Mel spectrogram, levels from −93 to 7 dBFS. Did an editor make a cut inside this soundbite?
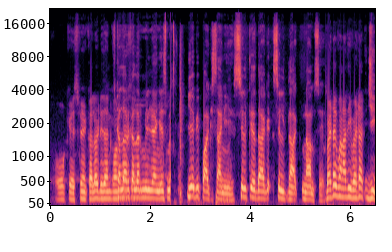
yes; 2 cuts; at 2.4 s, 5.4 s

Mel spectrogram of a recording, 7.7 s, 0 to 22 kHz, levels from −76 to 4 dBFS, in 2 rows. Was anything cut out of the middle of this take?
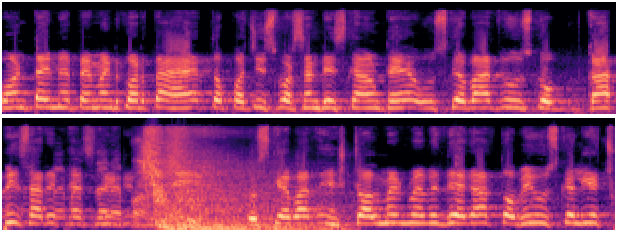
yes; 1 cut; at 4.6 s

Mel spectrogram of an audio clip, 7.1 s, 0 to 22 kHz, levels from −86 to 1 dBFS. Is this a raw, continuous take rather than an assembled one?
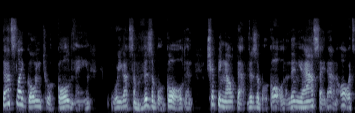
yes; 0 cuts

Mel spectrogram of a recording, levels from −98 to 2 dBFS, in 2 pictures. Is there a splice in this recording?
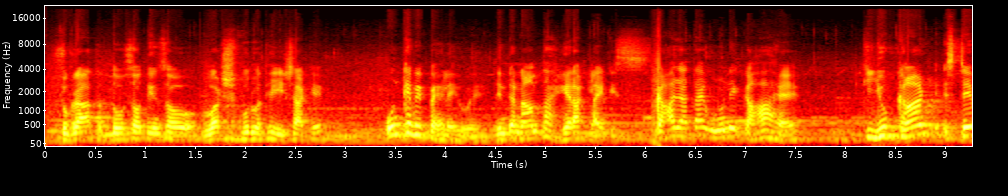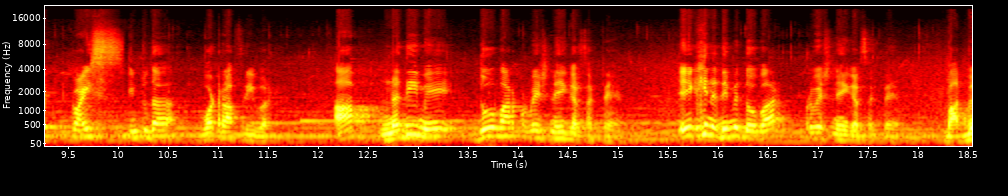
yes; 3 cuts; at 1.5 s, 6.0 s, 10.0 s

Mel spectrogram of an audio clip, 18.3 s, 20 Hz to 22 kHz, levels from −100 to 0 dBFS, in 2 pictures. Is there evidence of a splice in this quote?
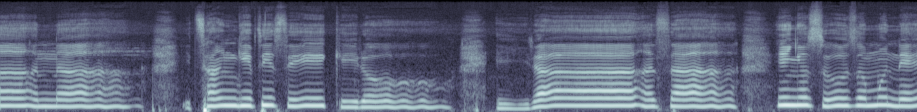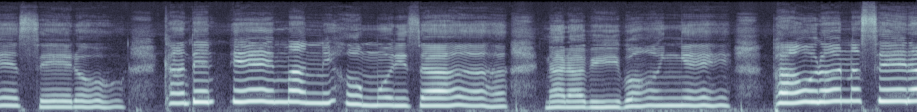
no; 0 cuts

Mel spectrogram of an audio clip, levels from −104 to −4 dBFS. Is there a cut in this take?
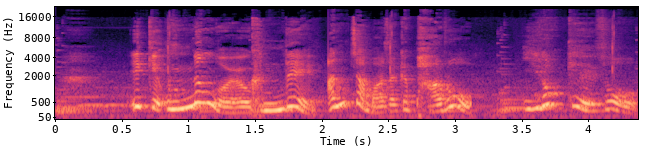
yes; 1 cut; at 1.5 s

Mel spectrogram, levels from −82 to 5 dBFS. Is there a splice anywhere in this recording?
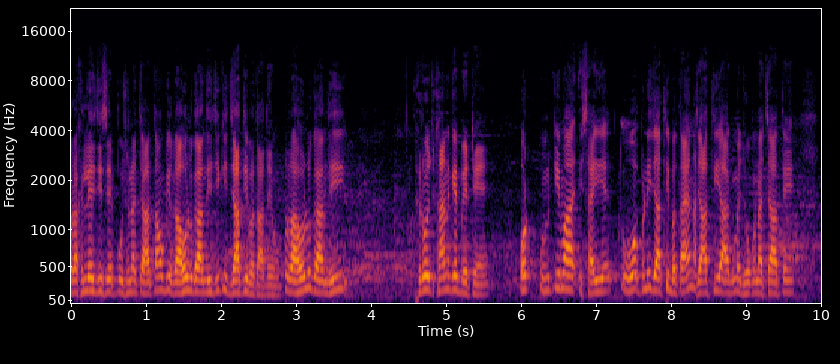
yes; 2 cuts; at 2.9 s, 8.3 s

